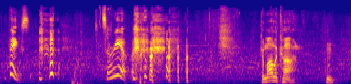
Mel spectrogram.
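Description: A young woman laughs and speaks brightly, up close.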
